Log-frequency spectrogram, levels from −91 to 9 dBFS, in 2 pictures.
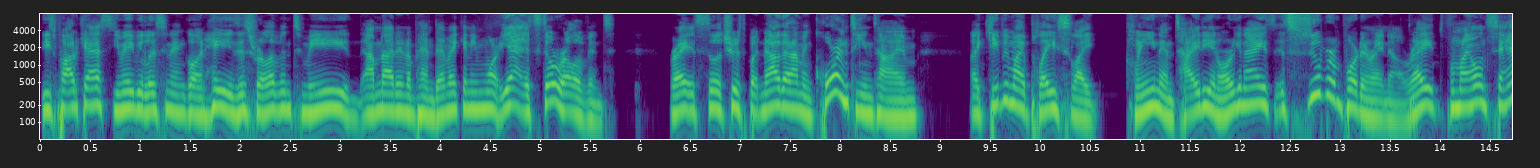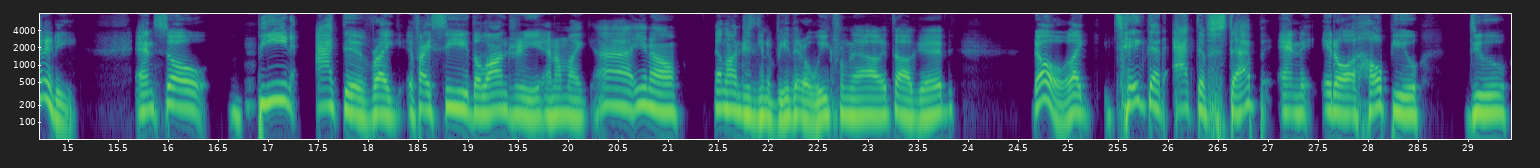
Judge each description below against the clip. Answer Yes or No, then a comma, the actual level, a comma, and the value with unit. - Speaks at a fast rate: No, average, 195 wpm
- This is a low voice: No, medium, 155 Hz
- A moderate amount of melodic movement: Yes, average, 4.7 semitones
